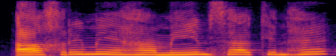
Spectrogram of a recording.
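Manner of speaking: ordinary talk, nothing marked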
